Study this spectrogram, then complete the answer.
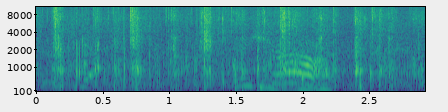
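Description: Horse hooves clip-clop at a steady walking rhythm on a foggy trail ride in Moses Cone Memorial Park, Blowing Rock, North Carolina, heard close under people talking.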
